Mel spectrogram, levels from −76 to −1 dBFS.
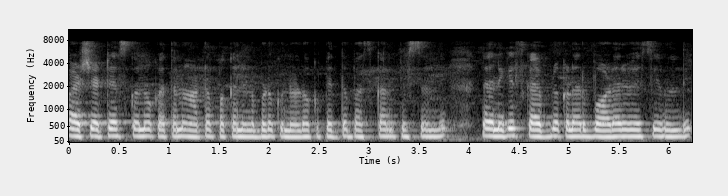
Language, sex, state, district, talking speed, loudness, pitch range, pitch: Telugu, female, Andhra Pradesh, Visakhapatnam, 185 wpm, -14 LUFS, 190-200 Hz, 195 Hz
